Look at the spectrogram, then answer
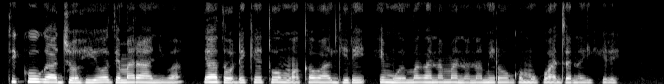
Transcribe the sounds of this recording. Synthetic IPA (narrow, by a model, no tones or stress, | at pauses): tikuːɣad͡ʒɔɦijɔðɛmaɾaːɲua | jaðɔdɛkɛtɔmwa̰kawaɡeɾeːmwɛmaɣanamananameɾɔːɡɔmoɣwa̰d͡ʒanaiɣeɾe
